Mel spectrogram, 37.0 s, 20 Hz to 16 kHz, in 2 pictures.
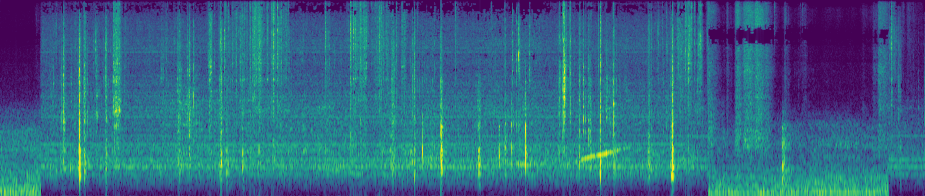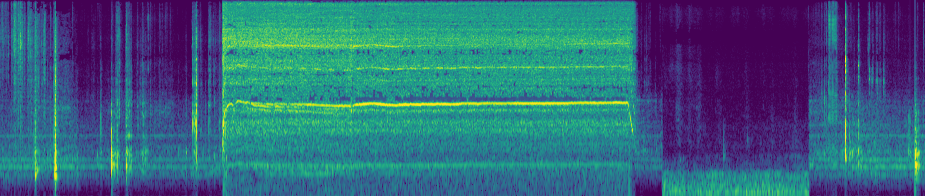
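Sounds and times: blender motor whining: 0:08.4 - 0:13.4, 0:22.9 - 0:31.3.

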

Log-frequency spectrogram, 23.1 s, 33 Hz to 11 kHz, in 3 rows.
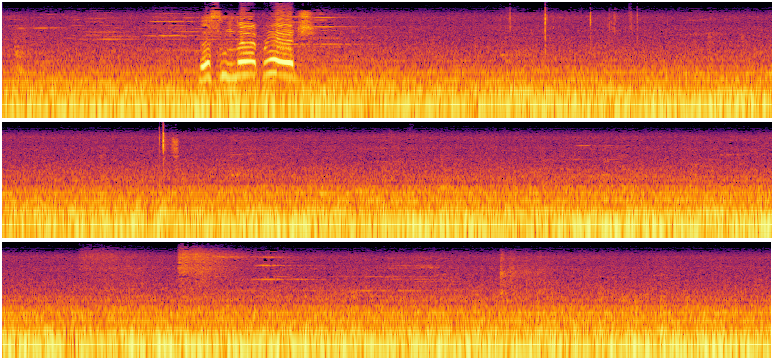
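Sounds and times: high metallic squeals: 0:00.0 - 0:04.0, 0:17.3 - 0:19.9
train rumbling over bridge: 0:00.0 - 0:23.0.

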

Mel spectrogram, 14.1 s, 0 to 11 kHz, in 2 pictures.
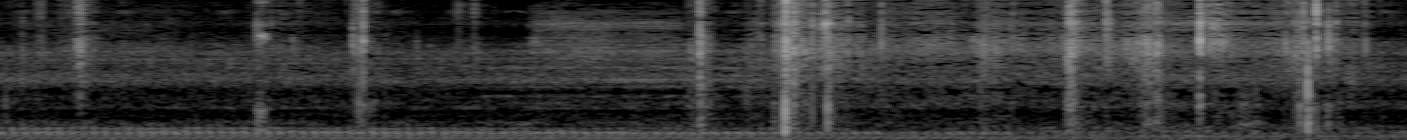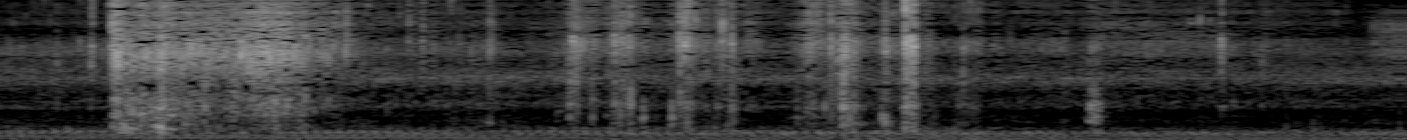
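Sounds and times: splashing: 0:07.5 - 0:11.7.

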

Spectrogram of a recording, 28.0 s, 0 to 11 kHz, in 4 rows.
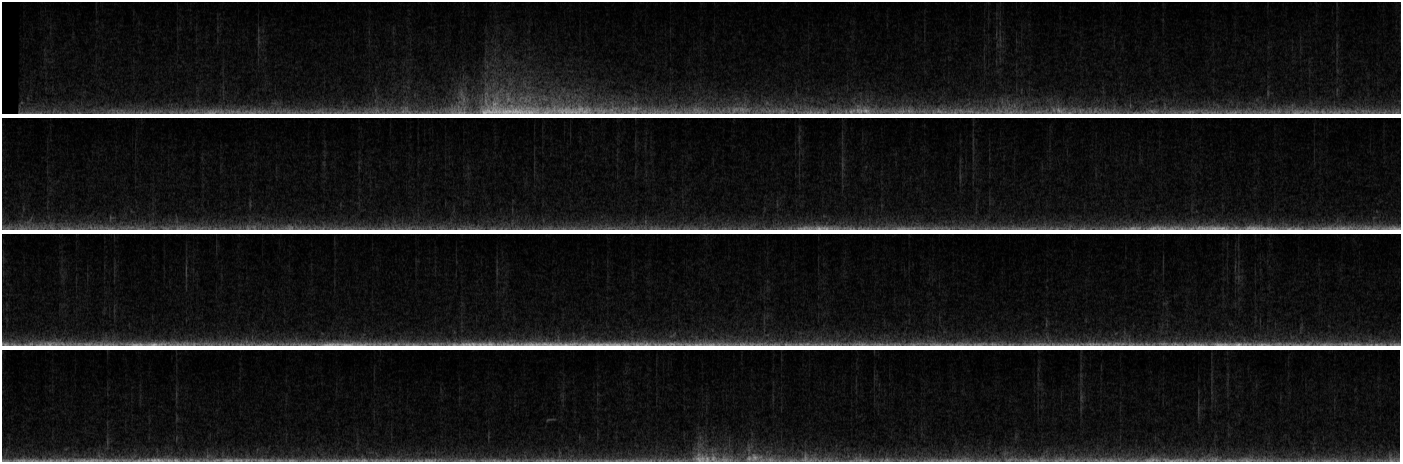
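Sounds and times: steady rain hissing: 0:00.1 - 0:27.9
low rolling thunder: 0:01.0 - 0:08.5, 0:12.6 - 0:23.4, 0:24.1 - 0:27.9
sharp thunderclap: 0:01.8 - 0:05.7, 0:24.4 - 0:27.9.

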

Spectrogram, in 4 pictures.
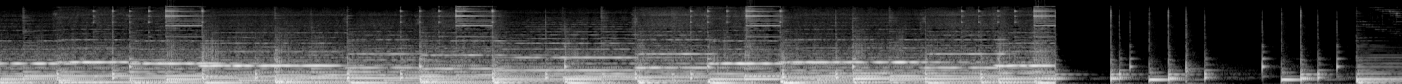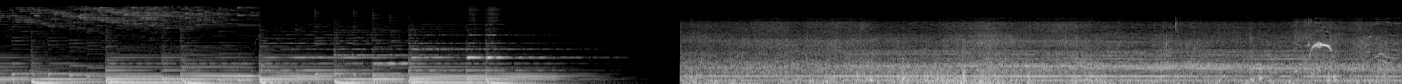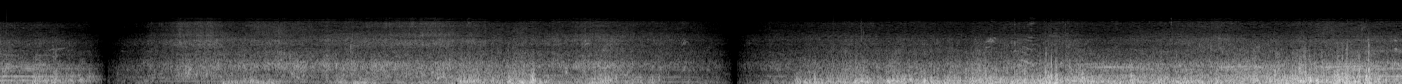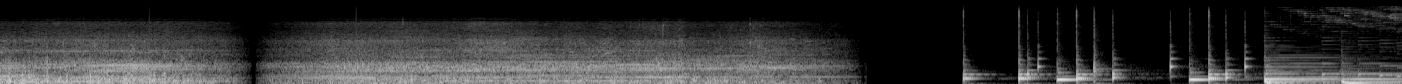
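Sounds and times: outboard motor running: 0:20.9 - 0:29.4, 0:32.9 - 0:35.3
wind on microphone: 0:20.9 - 0:44.5, 0:45.7 - 0:50.5
outboard motor at full throttle: 0:20.9 - 0:50.2.

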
